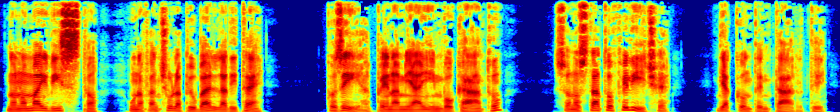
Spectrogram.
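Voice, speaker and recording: A gentle young star prince from a fairy tale, voiced by a man, soft and low-pitched. His voice has a lively melody and a dry, close sound. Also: normal speed, no room sound. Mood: tender. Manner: gentle, lowered voice.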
